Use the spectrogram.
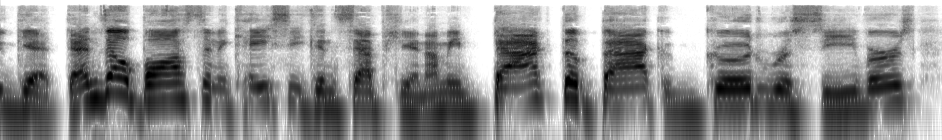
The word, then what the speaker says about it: Conception: Yeah, they're going to say Conception and I'm going to be like, "No, it's Conception."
